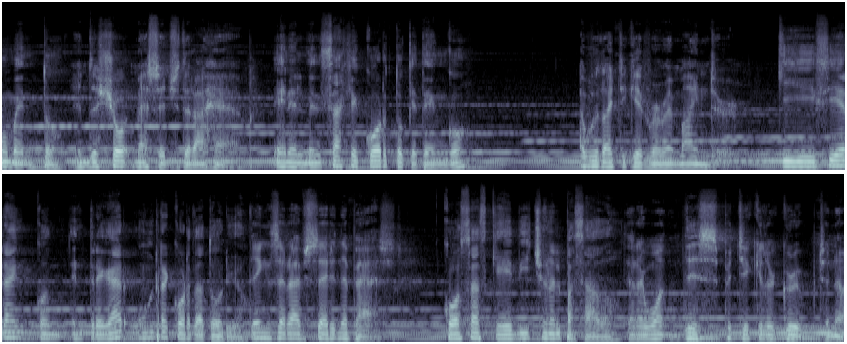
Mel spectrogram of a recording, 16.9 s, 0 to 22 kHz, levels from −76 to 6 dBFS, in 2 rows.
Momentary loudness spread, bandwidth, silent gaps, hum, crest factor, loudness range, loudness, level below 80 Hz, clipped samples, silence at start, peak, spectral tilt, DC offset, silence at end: 11 LU; 15.5 kHz; none; none; 18 dB; 2 LU; -20 LUFS; -42 dBFS; under 0.1%; 0 s; -2 dBFS; -5.5 dB/octave; under 0.1%; 0 s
